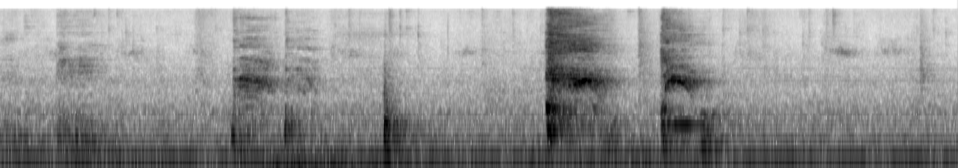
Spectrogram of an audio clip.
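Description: A person coughing three times: one cough about a second and a half in, then two louder coughs close together around the four-second mark, over a steady low hum.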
